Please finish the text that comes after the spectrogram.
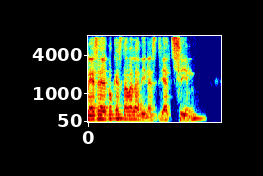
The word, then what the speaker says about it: Qin: Esto se escribe así en el alfabeto fonético chino y se lee Qin, es un segundo tono, Qin.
